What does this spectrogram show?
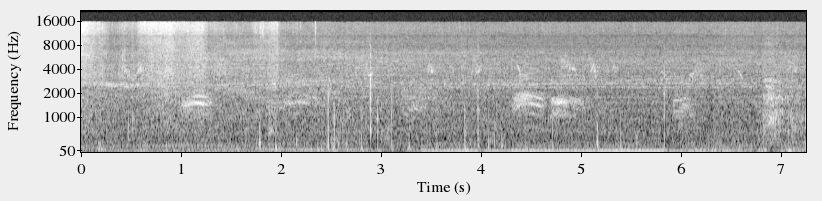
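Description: Near silence outdoors, with a few faint, short bird calls about a second in, at two seconds and twice near the middle.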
